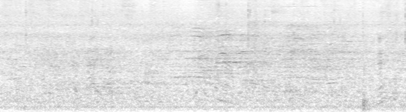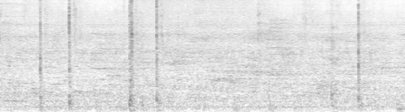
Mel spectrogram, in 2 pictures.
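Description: Indoor public-hall ambience: a murmur of distant voices over a steady low hum, with about half a dozen sharp knocks and taps in the second half.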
